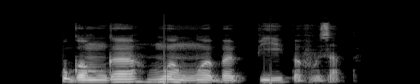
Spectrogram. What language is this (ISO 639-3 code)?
bbj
